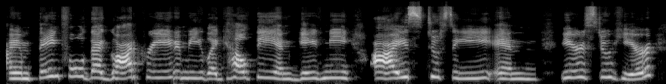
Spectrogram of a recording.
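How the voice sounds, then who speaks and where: A woman's voice: sits high, takes it slowly, sharp tone. A woman hosting a podcast interview, talking in an emphatic, motivational way and repeating points for effect. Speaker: guest host.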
